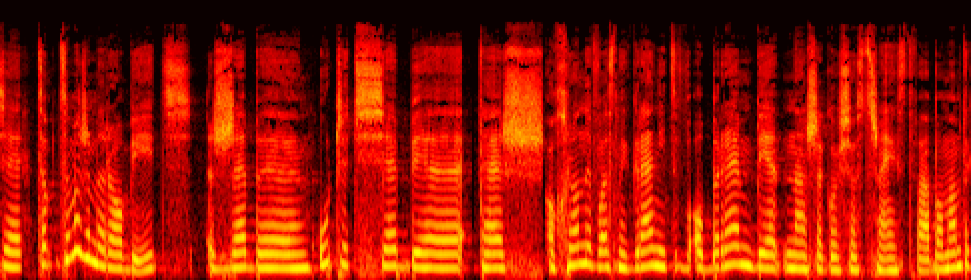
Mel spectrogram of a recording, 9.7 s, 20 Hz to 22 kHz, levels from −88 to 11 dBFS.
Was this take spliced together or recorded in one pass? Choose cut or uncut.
uncut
